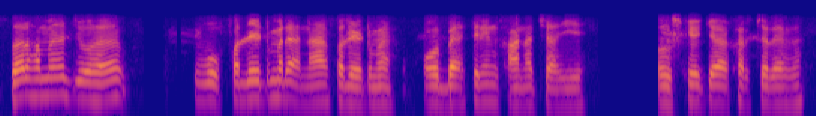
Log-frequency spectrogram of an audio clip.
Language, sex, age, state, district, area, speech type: Urdu, male, 18-30, Uttar Pradesh, Saharanpur, urban, conversation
